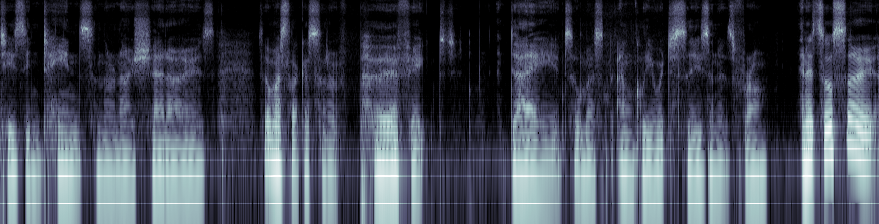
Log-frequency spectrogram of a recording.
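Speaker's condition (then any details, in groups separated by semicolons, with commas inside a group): No condition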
